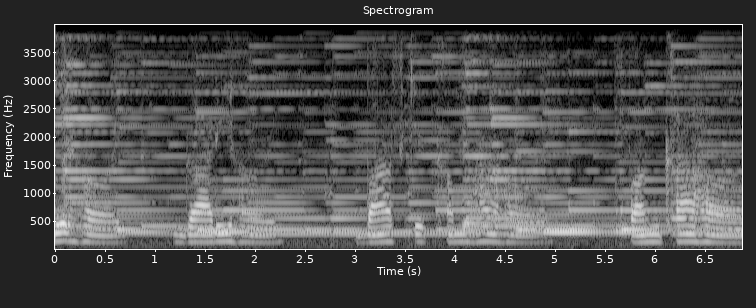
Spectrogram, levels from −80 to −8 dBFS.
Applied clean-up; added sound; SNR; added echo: none; Harp; 0 dB; none.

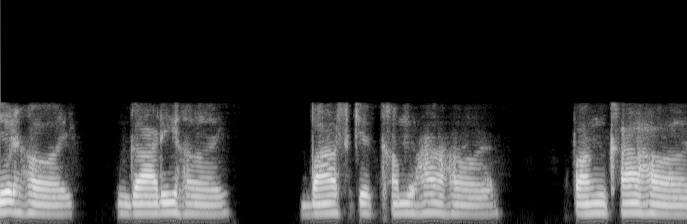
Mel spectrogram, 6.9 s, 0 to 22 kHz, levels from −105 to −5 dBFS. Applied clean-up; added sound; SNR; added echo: neural mask model Resemble Enhance denoiser.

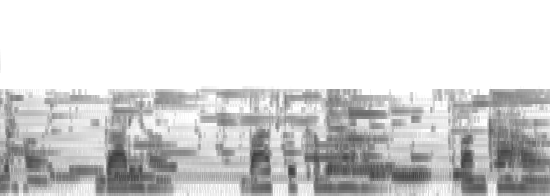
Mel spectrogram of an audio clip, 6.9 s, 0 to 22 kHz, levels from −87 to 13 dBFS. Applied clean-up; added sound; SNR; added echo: classical method spectral subtraction.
